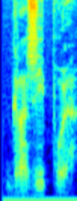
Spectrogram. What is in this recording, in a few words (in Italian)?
"grasipola", Veneto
